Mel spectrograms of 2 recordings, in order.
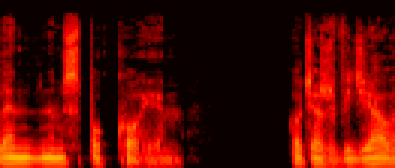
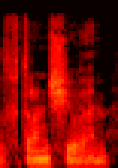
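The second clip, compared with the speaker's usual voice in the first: ordinary delivery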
